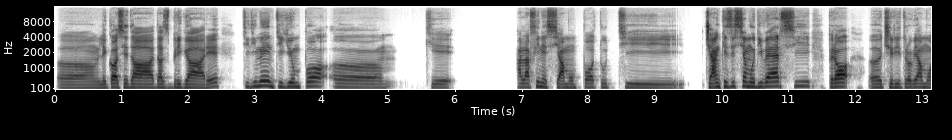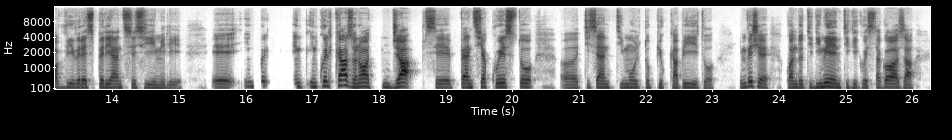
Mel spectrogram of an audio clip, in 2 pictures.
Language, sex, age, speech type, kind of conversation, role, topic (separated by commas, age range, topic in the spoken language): Italian, male, 20-24, conversation, advice, user, Come posso gestire il perfezionismo che mi causa blocchi e stress?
